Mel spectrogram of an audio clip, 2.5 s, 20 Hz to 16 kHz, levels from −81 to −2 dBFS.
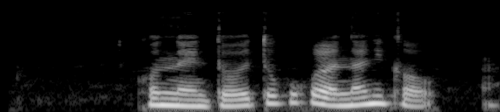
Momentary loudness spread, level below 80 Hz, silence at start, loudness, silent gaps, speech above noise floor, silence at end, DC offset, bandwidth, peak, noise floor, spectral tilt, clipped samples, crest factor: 9 LU; -62 dBFS; 0.75 s; -22 LUFS; none; 47 dB; 0 s; under 0.1%; 5.8 kHz; -8 dBFS; -68 dBFS; -10 dB/octave; under 0.1%; 14 dB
